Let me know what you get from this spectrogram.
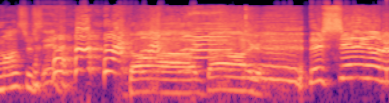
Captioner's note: laughs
